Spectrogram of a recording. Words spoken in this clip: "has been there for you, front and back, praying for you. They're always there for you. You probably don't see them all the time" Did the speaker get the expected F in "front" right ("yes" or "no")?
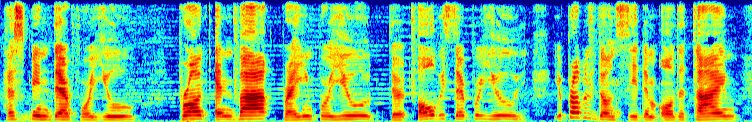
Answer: no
